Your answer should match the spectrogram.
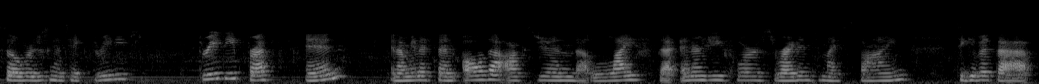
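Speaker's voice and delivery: calm guide easing tension away; guided meditation. Acted. Guided body relaxation meditation.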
